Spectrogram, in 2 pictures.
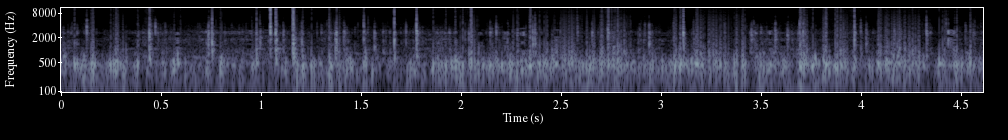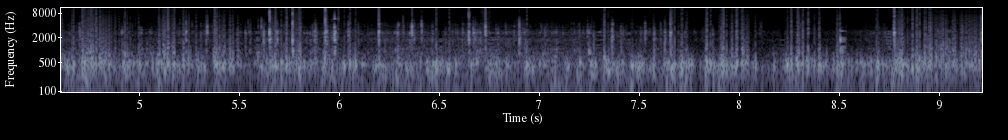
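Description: Wind buffeting the microphone: a steady rush with rapid, irregular crackling clicks.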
